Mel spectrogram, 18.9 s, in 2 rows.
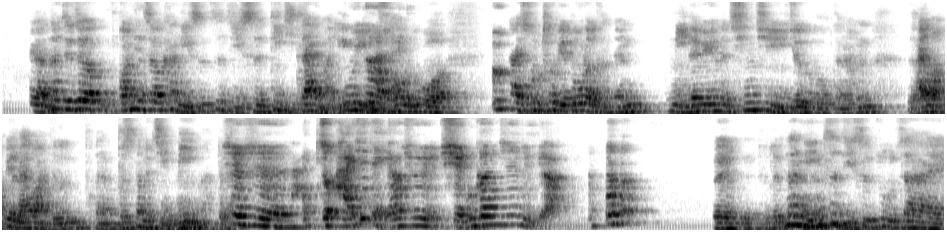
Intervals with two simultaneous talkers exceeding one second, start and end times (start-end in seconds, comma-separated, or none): none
